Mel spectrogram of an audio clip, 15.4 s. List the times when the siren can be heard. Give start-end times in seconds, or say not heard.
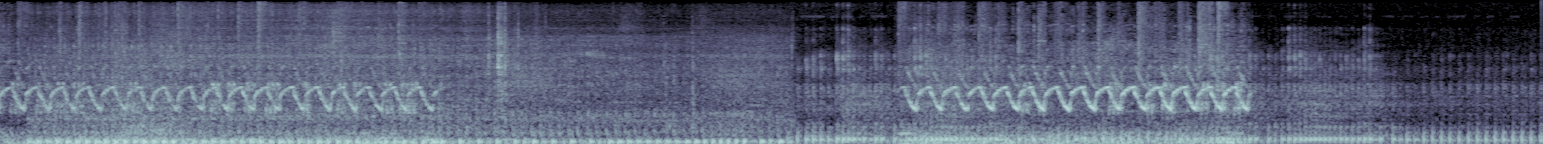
0.0-4.5, 8.9-12.6.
